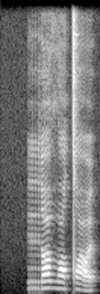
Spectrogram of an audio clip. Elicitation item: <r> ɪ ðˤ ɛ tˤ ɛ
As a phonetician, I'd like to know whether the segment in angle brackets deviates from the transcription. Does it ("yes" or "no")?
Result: no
